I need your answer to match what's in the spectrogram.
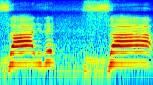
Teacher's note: زا کو پڑھیں گے بالکل تیز سیٹی کے ساتھ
